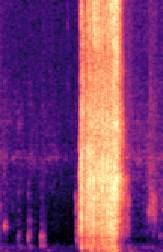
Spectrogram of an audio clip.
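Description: Tarot cards being shuffled: a few light ticks, then a short, loud rush of card shuffling lasting about half a second, a second in.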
